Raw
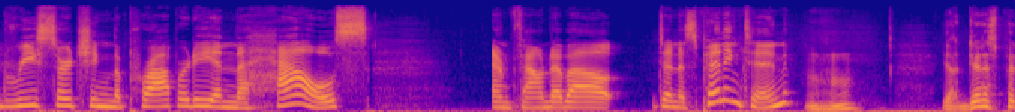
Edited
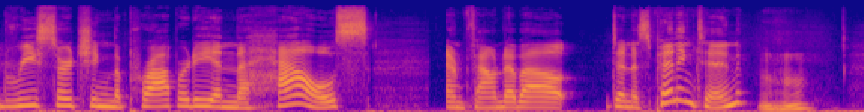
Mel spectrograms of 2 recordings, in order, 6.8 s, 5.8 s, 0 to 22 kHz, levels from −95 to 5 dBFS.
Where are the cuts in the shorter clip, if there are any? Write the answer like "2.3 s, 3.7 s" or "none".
2.9 s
